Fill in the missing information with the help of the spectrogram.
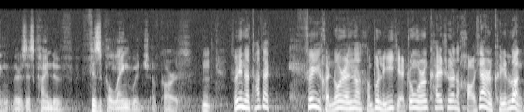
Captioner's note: speaking in Chinese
